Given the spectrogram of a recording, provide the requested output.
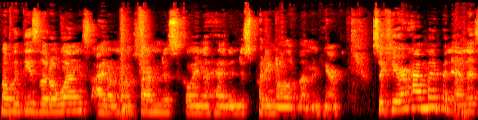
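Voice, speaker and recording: A woman with a fairly high voice talks very fast while noticeable background noise carries on. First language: bilingual Spanish and English. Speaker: lifestyle vlogger. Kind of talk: casual baking tutorial vlog. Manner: casual, hesitant with fillers.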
